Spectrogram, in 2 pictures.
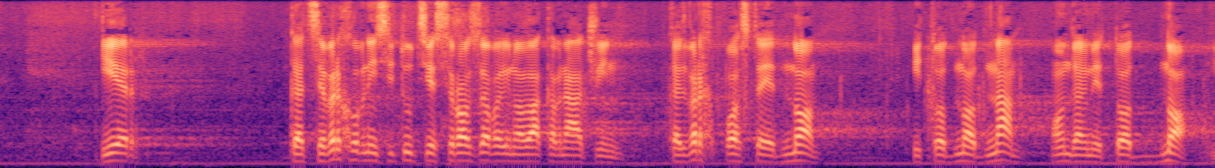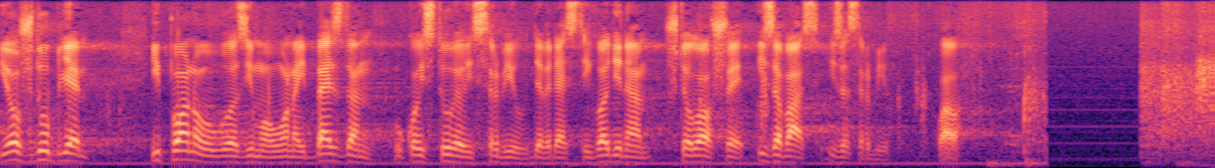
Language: Serbian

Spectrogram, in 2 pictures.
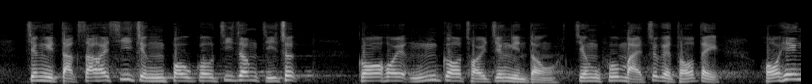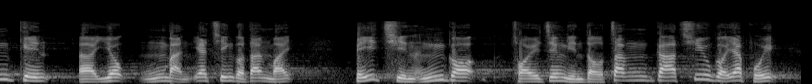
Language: Cantonese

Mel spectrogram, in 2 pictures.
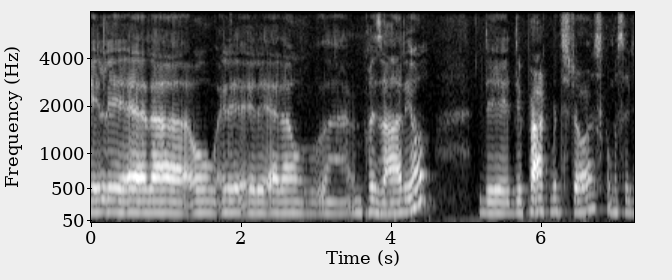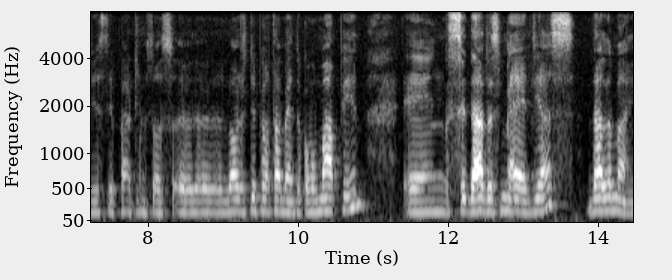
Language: Portuguese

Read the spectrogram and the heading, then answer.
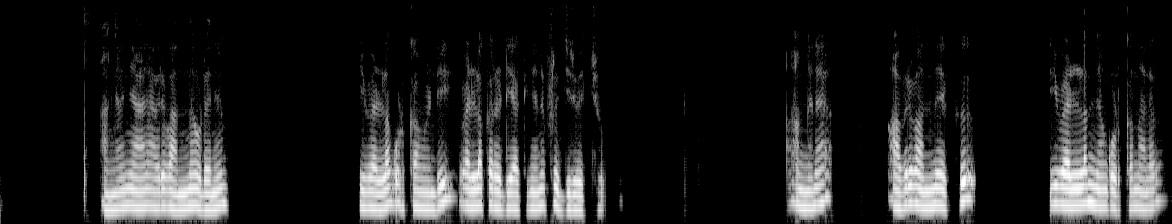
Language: Malayalam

